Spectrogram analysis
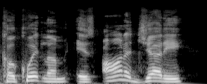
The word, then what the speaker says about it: Coquitlam: But tell me, how do you pronounce Coquitlam? Is that right? Coquitlam.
